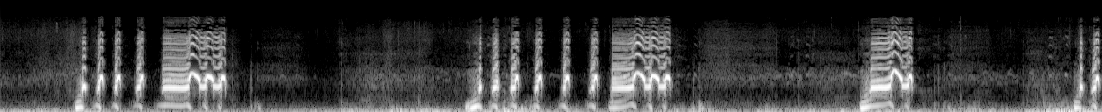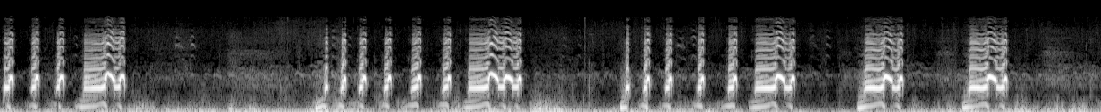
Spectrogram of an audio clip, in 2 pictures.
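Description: Specklebelly (white-fronted) goose calling: seven loud bursts of rapid, high yelping notes, some starting with a quick upward glide, every two to three seconds. Underneath runs a steady low rumble of strong wind on the microphone.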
